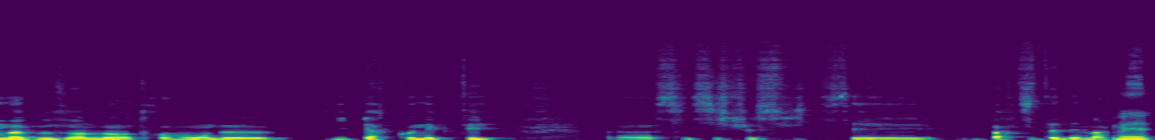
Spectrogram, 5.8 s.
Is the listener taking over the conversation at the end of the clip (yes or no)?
yes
